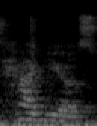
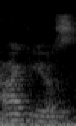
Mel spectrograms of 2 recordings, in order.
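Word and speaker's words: ἅγιος: i o s hagos or agios the cor pronunciation is hagos but they say agos today and uh Aya and I don't know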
